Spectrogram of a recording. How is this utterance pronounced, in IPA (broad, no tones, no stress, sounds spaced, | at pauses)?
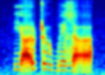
j a̰ l ʈ ɯ b e ɮ a̰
